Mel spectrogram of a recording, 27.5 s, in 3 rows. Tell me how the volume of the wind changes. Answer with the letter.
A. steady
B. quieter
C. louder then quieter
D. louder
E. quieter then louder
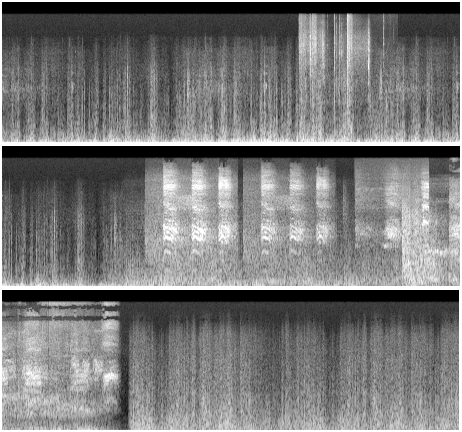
A.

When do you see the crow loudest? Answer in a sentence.
The volume of the crow peaks at 13 seconds.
